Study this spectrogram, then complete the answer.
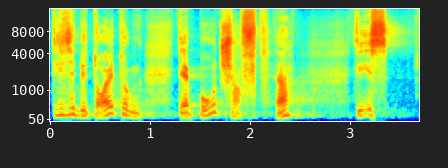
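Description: A man speaks with vocal fry at a fairly high pitch and a fairly slow pace. The background is quiet. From Lower Bavaria, Germany; Bavaria, Germany. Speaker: speaker giving personal testimony; speaker. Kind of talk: testimony talk. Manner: animated. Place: church.

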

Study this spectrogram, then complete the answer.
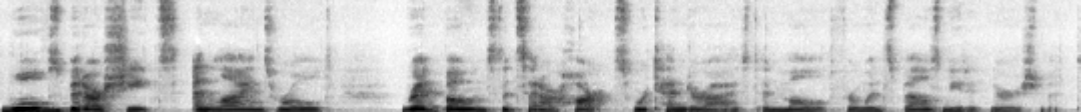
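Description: Against a quiet background, a woman talks at a moderate pace. Her pitch is fairly low and her intonation fairly even. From Upper Peninsula of Michigan, USA. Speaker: poet. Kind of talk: poetry reading. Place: home room. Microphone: webcam.

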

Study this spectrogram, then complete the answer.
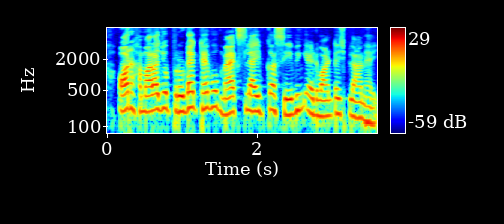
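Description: A man with a high voice speaks at a moderate pace, his tone dark and mellow, his pitch varying in an ordinary way, in a dry, close sound with no echo. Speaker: insurance advisor and YouTuber. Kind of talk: tutorial.

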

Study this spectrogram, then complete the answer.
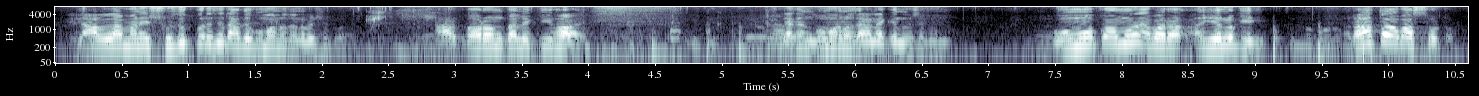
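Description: A man's high-pitched voice with lively intonation and big swings in loudness, against noticeable background noise. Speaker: student organization leader. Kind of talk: speech to members. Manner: conversational.

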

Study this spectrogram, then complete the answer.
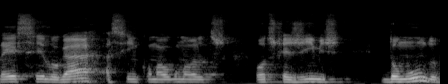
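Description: A man speaks at a fairly slow pace. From Brazil, Rio de Janeiro. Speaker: interviewer, event host. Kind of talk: interview. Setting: video call. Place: home room. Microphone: video call.

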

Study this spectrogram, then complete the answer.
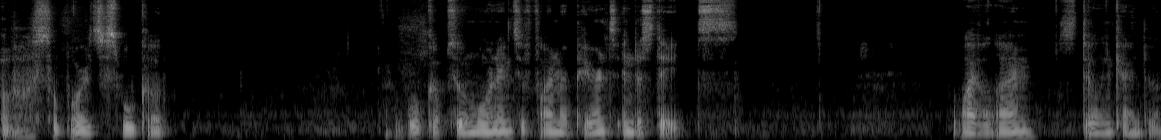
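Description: A man speaks at a fairly slow pace in a fairly low pitch with a dark, mellow tone. His intonation is monotone and flat, broken by long, frequent pauses. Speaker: vlogger. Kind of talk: casual vlog chat. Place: home room. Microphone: phone near.

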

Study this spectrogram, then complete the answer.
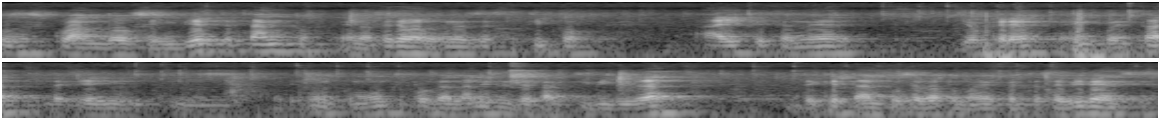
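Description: Speaking very fast at a fairly low pitch with ordinary pitch variation, a man is heard with audible room echo and faint music in the background. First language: Spanish. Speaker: seminar panelist; panelist. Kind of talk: panel discussion. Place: meeting room. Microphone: handheld.

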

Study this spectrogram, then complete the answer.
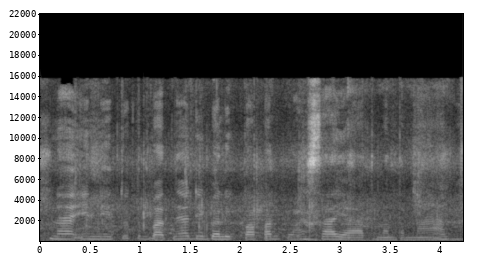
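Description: Loud background noise runs behind the recording. A woman talks at a fairly slow pace. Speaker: amateur vlogger. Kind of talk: casual vlog chat. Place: street.

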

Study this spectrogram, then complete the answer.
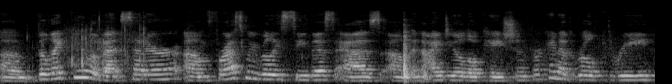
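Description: Amid audible room echo and noticeable background noise, a woman talks with lively intonation. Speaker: community presenter. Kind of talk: public presentation at council meeting. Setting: city council meeting. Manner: many filler ums.

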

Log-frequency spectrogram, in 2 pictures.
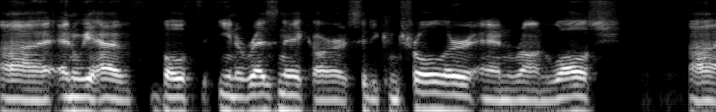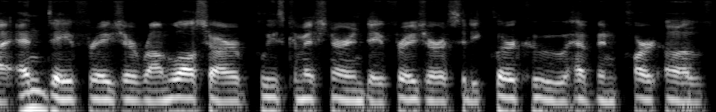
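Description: Over a quiet background, a man speaks at a moderate pace in a very deep, low pitch with monotone, flat intonation. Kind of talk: meeting presentation introduction. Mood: formal, calm. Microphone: video call.

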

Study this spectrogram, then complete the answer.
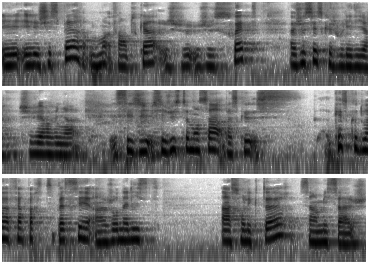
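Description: A woman's somewhat breathy, dark, mellow tone at a fairly slow pace, with ordinary pitch variation and long, frequent pauses. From France, Nouvelle-Aquitaine (Rochefort); Nouvelle-Aquitaine, France. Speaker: wine journalist and winemaker; wine journalist. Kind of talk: lecture. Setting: lecture hall with audience. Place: hall. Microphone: podium.

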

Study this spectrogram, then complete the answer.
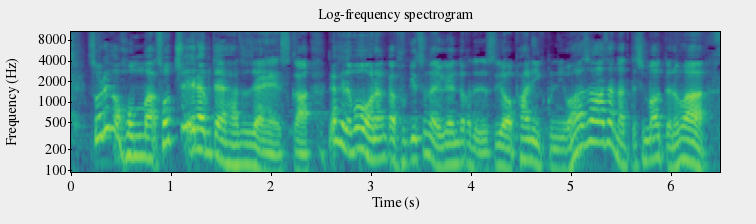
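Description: A man's fairly high, animated voice with very wide pitch swings at a very fast pace. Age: 50s. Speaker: spiritual YouTuber and blogger; spiritual YouTuber, blogger. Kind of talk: casual vlog monologue. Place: home room. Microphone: phone near.

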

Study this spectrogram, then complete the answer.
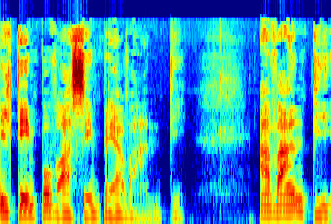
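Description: Recorded dry and close with no echo against a silent background, a man with a dark, mellow tone swings his pitch very widely. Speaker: podcast co-host. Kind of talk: casual chat.

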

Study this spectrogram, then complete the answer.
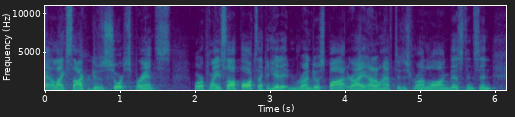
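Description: Against a quiet background, a man rattles along at a very fast pace with monotone, flat intonation. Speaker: guest preacher, former youth pastor. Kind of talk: sermon. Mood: warm, conversational, light humor. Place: church.

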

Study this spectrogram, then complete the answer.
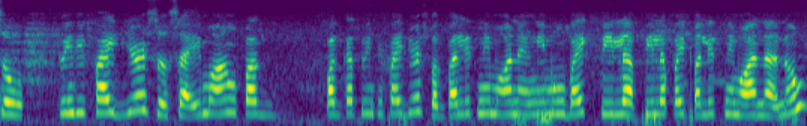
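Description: A woman's high-pitched, monotone voice at a very fast pace, dry with no echo, amid noticeable background noise. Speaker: vlogger interviewer. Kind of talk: casual vlog interview questions. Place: garden. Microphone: phone near.

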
